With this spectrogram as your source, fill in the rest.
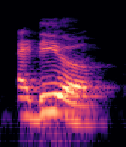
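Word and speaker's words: adhere: supply अगला word है ए डी एच ई आर ई इसे हम प्रोनाउंस करेंगे एडियर एडियर का मतलब एक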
